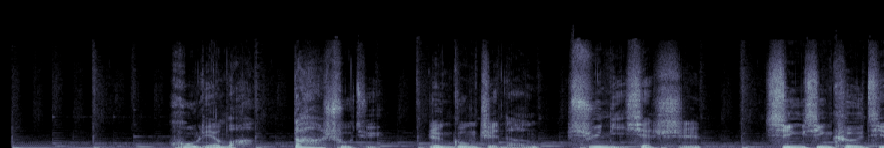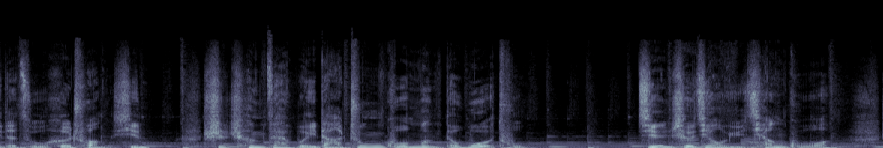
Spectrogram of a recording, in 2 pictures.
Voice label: 男 教育专题

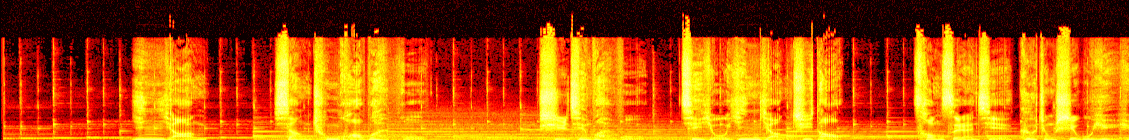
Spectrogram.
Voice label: 男 记录片; 中华万物

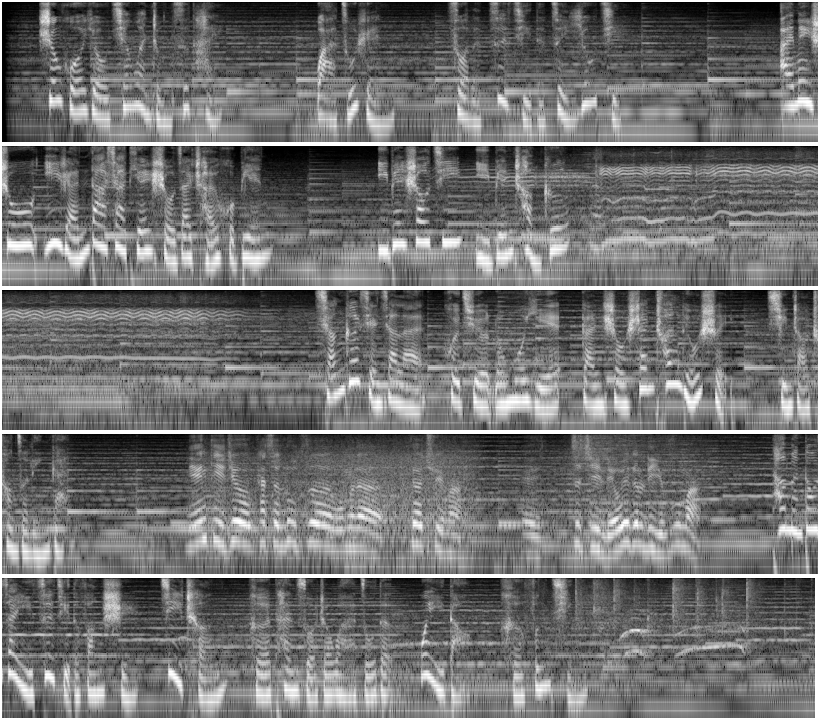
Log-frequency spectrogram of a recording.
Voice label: 女,纪录片

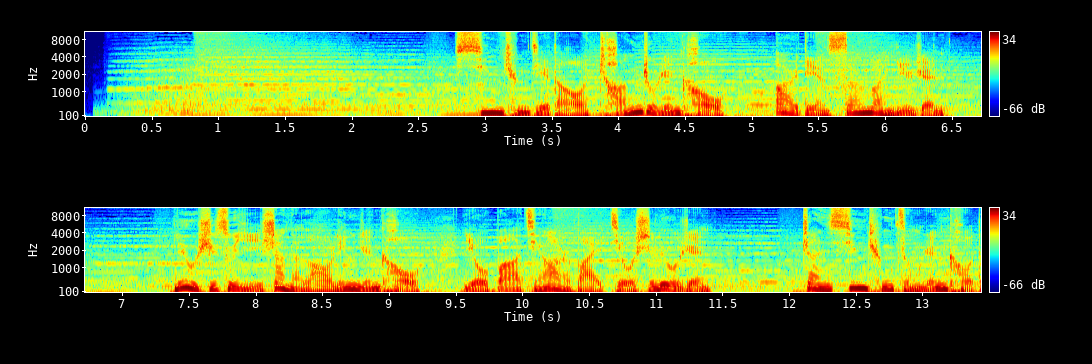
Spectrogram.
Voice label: 男, 积极亲和 专题; 老人社区专题

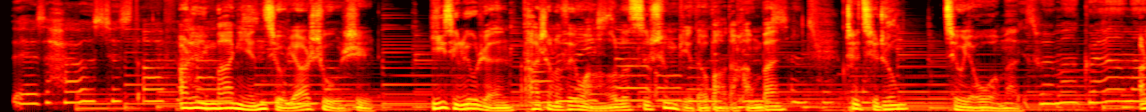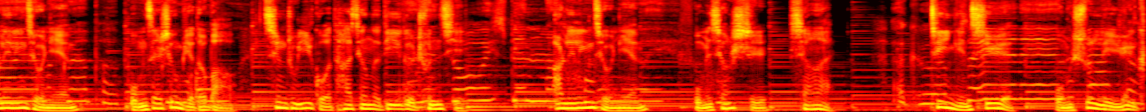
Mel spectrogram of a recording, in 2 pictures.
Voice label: 男 旁白 爱情历程

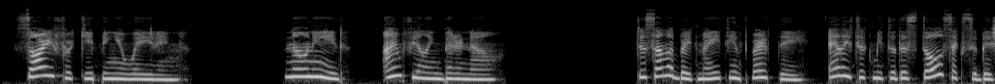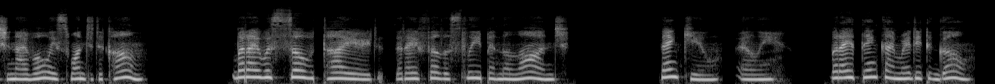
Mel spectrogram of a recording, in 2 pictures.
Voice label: 英语 女声角色; 人偶馆绮幻夜; 蒂娜

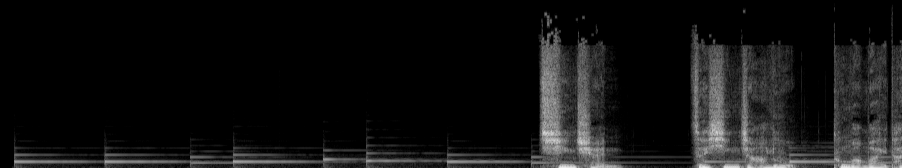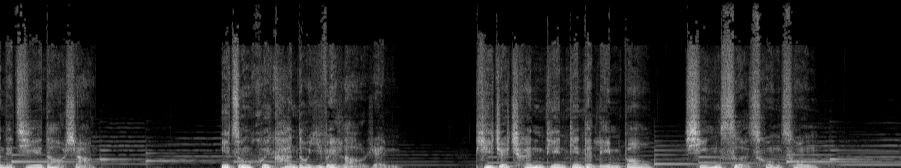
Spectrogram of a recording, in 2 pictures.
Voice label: 英男 人物专题

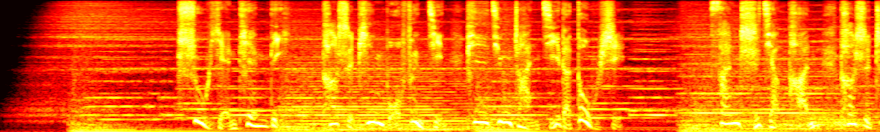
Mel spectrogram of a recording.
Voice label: 男 颁奖 个人版 教师颁奖 坚定大气 力度年会

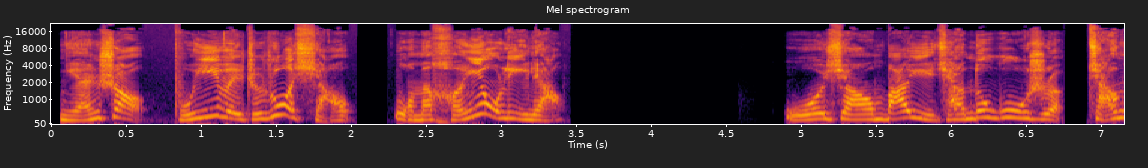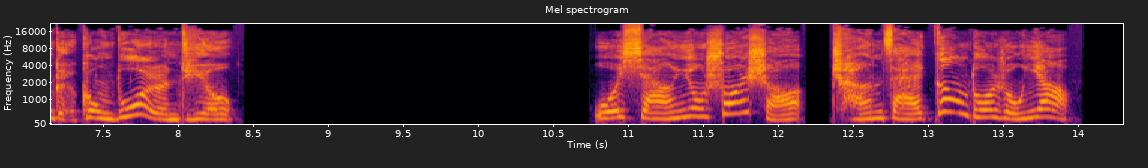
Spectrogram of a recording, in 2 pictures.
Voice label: 角色男1 男3 女1

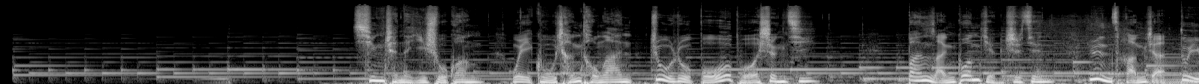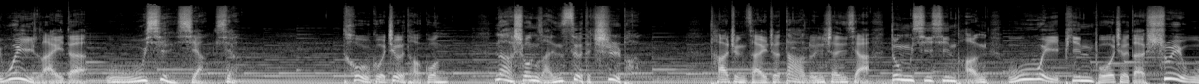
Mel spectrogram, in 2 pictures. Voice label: 男 中文专题; 同安税务局

